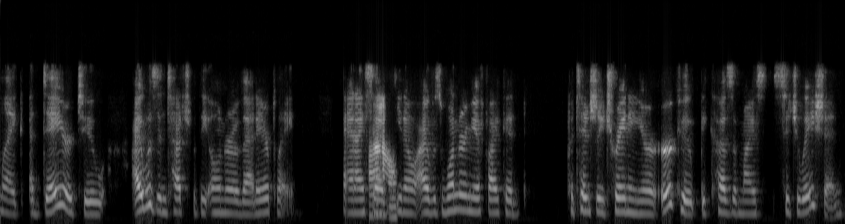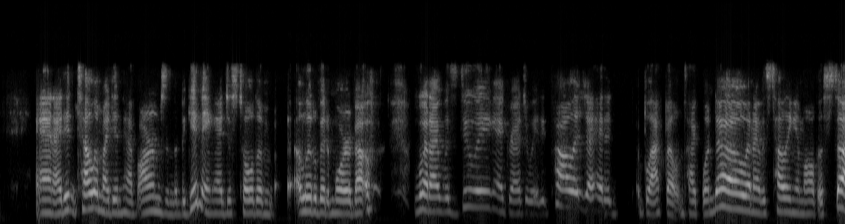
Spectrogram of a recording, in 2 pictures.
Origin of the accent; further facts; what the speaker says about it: Tucson, Arizona, United States; It was in Arizona, so that was in Tucson, in my hometown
